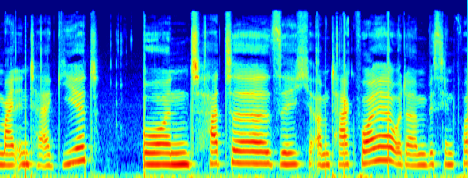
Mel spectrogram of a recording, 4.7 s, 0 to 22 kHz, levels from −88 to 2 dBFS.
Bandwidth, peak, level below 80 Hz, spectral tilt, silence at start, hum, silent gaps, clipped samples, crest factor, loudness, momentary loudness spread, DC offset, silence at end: 17.5 kHz; 0 dBFS; -42 dBFS; -4 dB/octave; 0 s; none; none; under 0.1%; 14 dB; -14 LUFS; 9 LU; under 0.1%; 0 s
